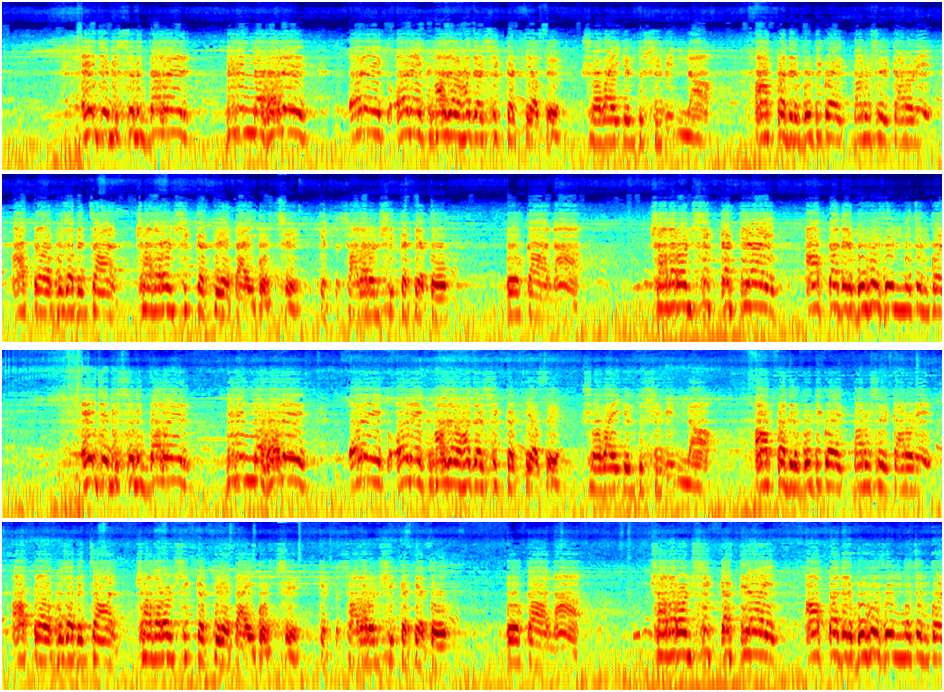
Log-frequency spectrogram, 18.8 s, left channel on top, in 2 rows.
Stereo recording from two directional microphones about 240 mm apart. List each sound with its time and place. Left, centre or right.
0.8 s a man's voice: centre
